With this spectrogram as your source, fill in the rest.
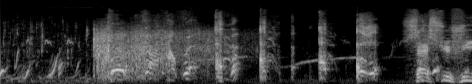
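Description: A young boy spits and sputters water.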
